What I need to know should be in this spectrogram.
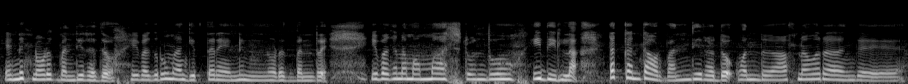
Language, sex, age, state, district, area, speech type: Kannada, female, 45-60, Karnataka, Davanagere, urban, spontaneous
